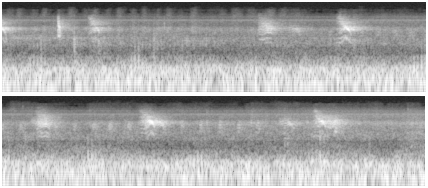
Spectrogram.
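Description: A bird calling repeatedly with short high notes, about one a second, over a steady low rumble.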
